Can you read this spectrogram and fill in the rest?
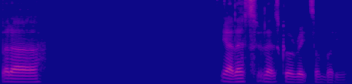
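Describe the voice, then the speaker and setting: A man's voice: lowish voice, steady tone, takes it slowly, dark tone, no room sound. Rambling, hesitant male game streamer. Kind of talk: casual livestream chat over a visual novel. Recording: music behind the voice. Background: game music.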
